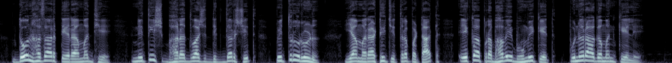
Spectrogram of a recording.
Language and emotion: Marathi, neutral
